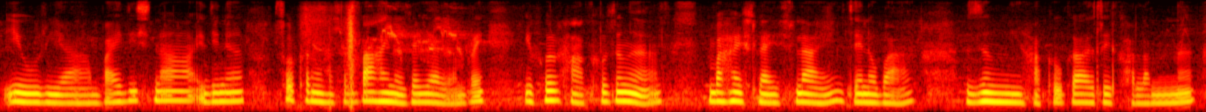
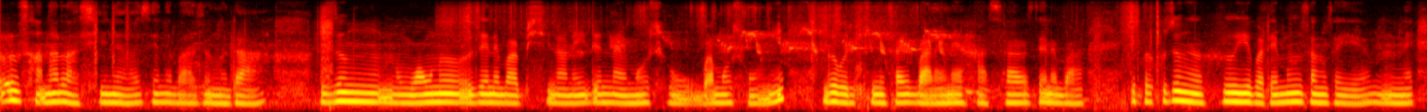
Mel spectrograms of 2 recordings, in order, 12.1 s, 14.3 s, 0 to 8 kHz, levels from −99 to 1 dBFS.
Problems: none marked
